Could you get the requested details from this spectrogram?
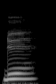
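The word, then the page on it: lve: tone 2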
